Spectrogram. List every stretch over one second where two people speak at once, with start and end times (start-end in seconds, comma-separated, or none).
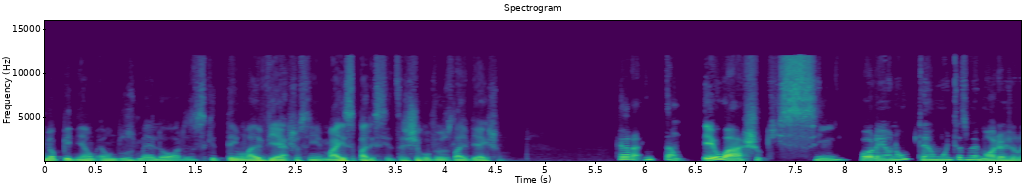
none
